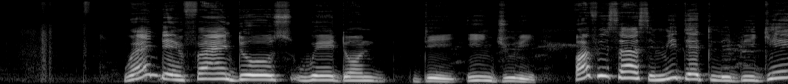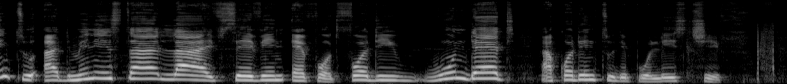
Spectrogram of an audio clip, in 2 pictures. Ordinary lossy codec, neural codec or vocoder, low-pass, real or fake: none; none; none; real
